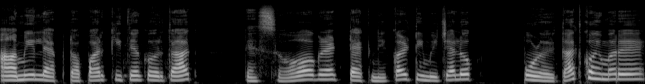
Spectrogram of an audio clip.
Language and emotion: Goan Konkani, fearful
